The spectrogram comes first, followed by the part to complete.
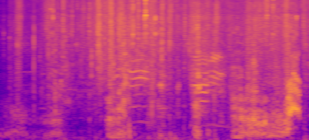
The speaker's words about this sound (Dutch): Oh, er komt even een hond op mijn hond afgerend. Die komt even spelen.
